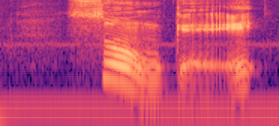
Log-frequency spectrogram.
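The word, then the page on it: 送给: sòng gĕi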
